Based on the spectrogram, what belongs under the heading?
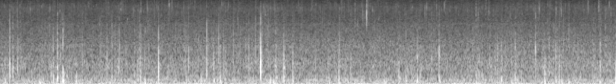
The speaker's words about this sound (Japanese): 突然の雨に感謝だね。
